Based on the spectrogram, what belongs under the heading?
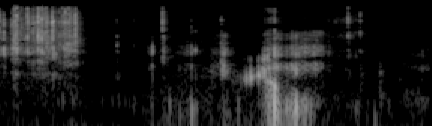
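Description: Crunchy chewing of a crisp cookie, with a loud first bite followed by several irregular crackling chews that fade toward the end, no talking.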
